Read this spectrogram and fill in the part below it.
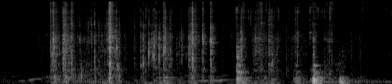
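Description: Cards riffle and slap together in quick, uneven bursts of crisp clicking and fluttering, close by and fairly quiet.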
